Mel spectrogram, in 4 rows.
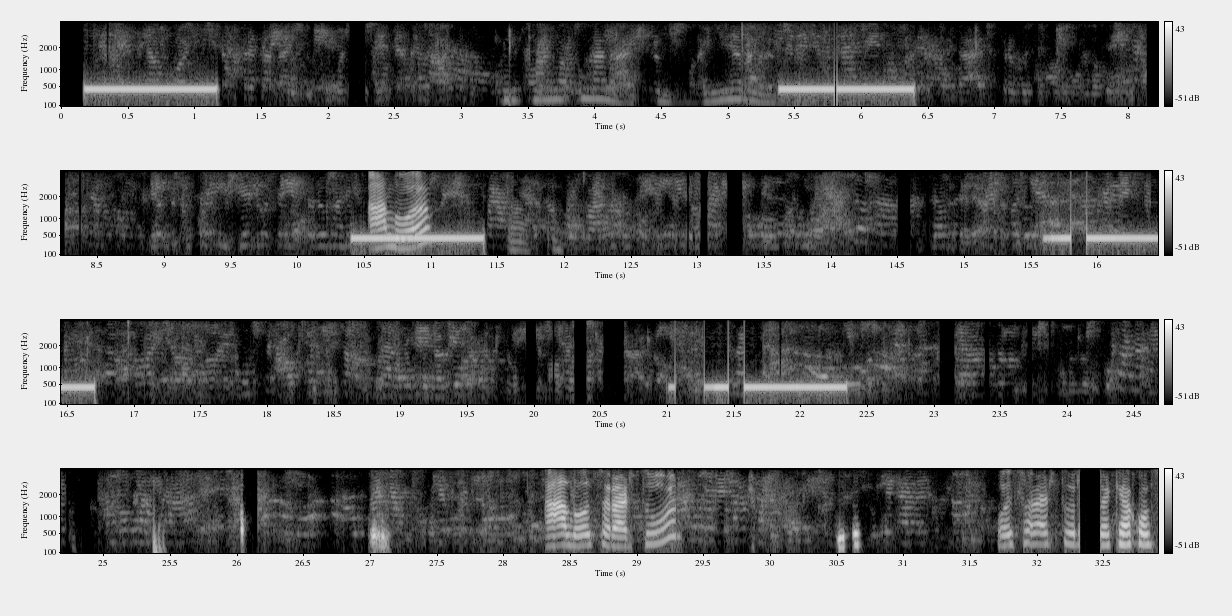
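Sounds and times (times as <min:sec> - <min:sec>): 
band-limited phone-line voices: 0:00.2 - 0:01.2, 0:10.4 - 0:11.4, 0:15.6 - 0:16.7, 0:21.0 - 0:22.4
telephone line tone beeps after a dropped call: 0:00.2 - 0:01.2, 0:05.4 - 0:06.4, 0:10.4 - 0:11.4, 0:15.6 - 0:16.7, 0:21.0 - 0:22.4
speech: 0:03.6 - 0:06.1, 0:10.5 - 0:11.2, 0:28.4 - 0:29.5, 0:31.7 - 0:32.8.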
